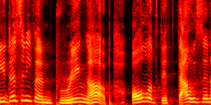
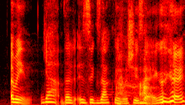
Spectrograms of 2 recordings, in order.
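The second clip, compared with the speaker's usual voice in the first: ordinary delivery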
